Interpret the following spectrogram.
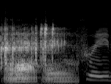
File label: Robot voice, connecting; lynne publishing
